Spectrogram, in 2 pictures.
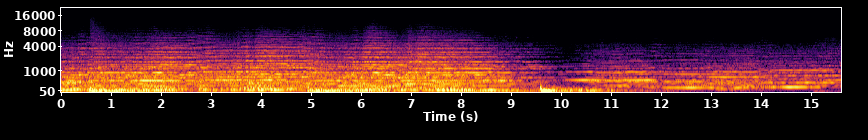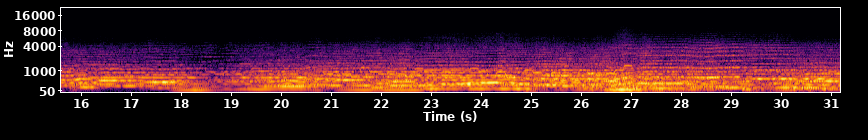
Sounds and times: Orchestra: 0.0 - 31.1.

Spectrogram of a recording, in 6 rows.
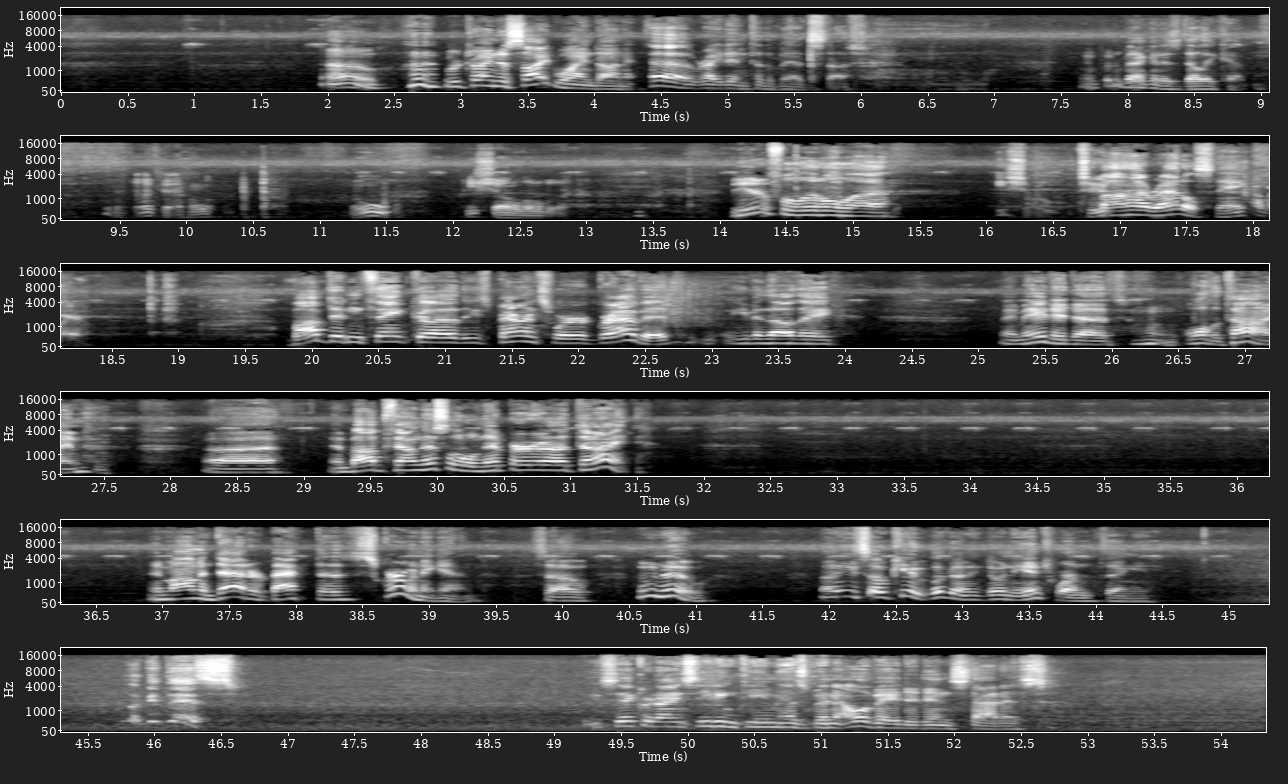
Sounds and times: Cricket: 0.0 - 46.3, 49.8 - 54.2.

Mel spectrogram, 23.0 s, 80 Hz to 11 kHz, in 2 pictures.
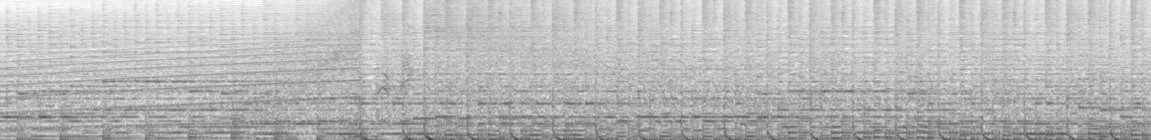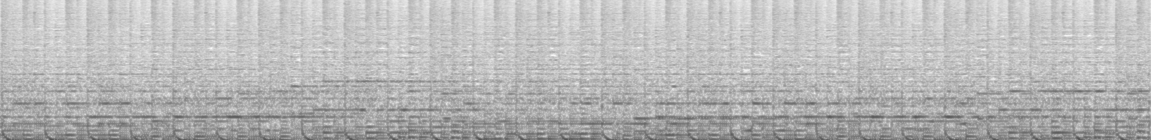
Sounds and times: Techno: 0.0 - 23.0
Trance music: 0.0 - 23.0.

